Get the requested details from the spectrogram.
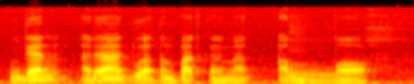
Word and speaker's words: Allah: Nah, karena kalimat Allah ini yang sering salah dalam praktek kaum muslimin, terbaca Allah, Allah, seharusnya Allah. Qul huwallah, huwallah. Jangan Allah, tapi huwallah, Allah, Allah. Jangan Allah. Karena Allah itu ada kebiasaan pengucapan dari bahasa Indonesia barangkali Allah, seharusnya Allah, mengarah ke O sedikit.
